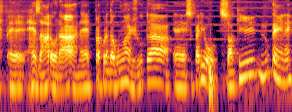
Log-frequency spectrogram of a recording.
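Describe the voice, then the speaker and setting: Music in the background behind a man's medium-pitched voice, fairly slow in pace with hardly any pauses and very wide pitch swings. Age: 30s. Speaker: comic artist and illustrator. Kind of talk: casual interview chat.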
